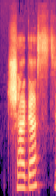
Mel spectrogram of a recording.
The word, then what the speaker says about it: Chagas: Which are parasites that cause sleeping sickness, Chagas disease, is that the correct pronunciation? – Yes.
